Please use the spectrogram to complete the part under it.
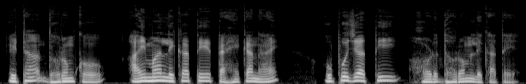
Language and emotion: Santali, neutral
